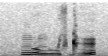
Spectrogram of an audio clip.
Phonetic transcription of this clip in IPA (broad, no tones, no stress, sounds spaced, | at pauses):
ŋ o ŋ u w u sʲ ɖʱ ø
